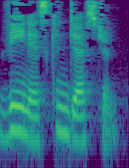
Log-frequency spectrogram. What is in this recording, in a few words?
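"Venous Congestion", English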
